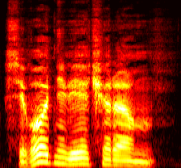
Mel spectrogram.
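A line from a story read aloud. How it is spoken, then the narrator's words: Sighed. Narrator (Russian): вздохнул Жолеваль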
